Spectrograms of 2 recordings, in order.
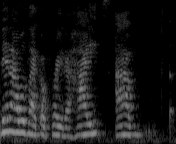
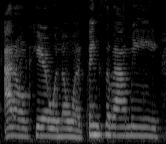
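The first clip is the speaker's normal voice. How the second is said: usual speaking voice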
